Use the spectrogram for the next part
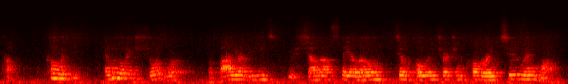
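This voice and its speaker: A man's voice: fairly high pitch, fairly even intonation, moderate pace, close to an everyday voice. A man playing a kindly, moralising friar mentor in an amateur Shakespeare reading. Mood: solemn. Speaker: English teacher. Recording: roomy, distant, dull, faint noise.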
